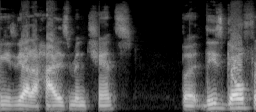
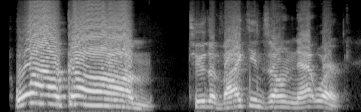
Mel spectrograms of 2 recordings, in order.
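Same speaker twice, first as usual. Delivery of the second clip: loud, high, thrilled excited yelling; 7 semitones higher, 6 dB louder than usual. Opening the viking zone network, welcoming listeners: excited yelling. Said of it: "I'm yelling because I'm excited".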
